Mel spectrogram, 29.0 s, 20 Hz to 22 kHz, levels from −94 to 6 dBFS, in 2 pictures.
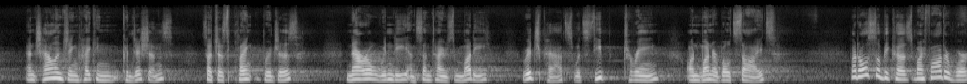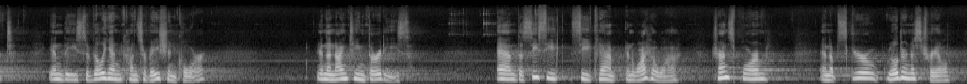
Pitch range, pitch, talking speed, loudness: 170-225 Hz, 195 Hz, 100 wpm, -22 LUFS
